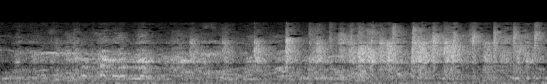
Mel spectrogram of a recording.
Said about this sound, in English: Thank you. I don't often get applause.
